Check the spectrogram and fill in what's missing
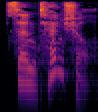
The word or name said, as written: sentential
